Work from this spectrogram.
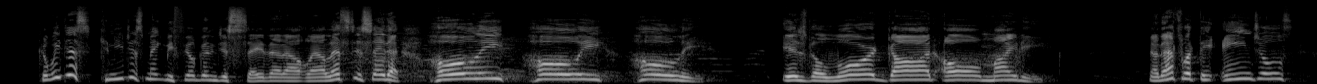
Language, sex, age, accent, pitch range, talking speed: English, male, 50-69, American, 180-255 Hz, 135 wpm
